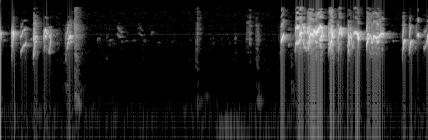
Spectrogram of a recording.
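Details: A young European goldfinch sings its first song, meant to hold territory and impress females: a short burst of chirps, over two seconds of silence, then a dense tinkling, buzzy twitter ending in a few separate notes.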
